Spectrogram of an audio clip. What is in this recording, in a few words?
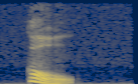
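"gou", Mandarin Chinese; phan biet am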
